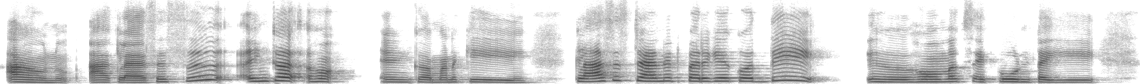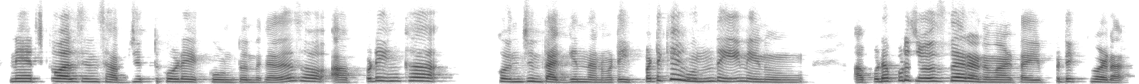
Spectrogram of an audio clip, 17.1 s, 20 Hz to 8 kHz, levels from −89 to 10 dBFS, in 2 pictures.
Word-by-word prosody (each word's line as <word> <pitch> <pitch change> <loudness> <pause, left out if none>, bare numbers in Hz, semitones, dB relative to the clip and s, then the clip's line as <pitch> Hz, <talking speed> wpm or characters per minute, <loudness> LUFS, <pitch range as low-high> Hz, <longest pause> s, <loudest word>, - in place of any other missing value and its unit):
అవును. 200 -4 -1 0.3
ఆ - - +3
క్లాస్సెస్సు 245 - 0 0.5
ఇంకా 335 +3 +5 0.2
అహా! 265 0 +1 0.5
ఇంకా 225 0 -5
మనకి 225 +1 -4 0.7
క్లాస్సెస్ 295 +7 +5
స్టాండర్డ్ 315 -2 +5
పెరిగే 300 0 +3
కొద్ది 295 +5 +1 0.7
ఆహ్, 230 -2 -1
హోమ్ 240 0 +1
వర్క్స్ 265 0 -3
ఎక్కువుంటాయి. 230 -4 0 0.6
నేర్చుకోవాల్సిన 270 -1 +3
సబ్జెక్ట్ 250 +5 -5
కూడా 255 -1 +2
ఎక్కువుంటుంది 220 -2 -5
కదా! 205 +4 0
సో, 295 - +2 0.2
అప్పుడింకా 320 +9 -1 0.6
కొంచెం 265 +2 -1
తగ్గిందన్నమాట. 220 -1 -2
ఇప్పటికి 280 - +1
ఉంది 295 +1 -1 0.2
నేను 235 -3 -3 0.6
అప్పుడప్పుడు 300 - +1
చూస్తానన్నమాట. 285 -9 +4 0.2
ఇప్పటికి 265 +6 -7
కూడా. 220 -5 +3
255 Hz, 110 wpm, -23 LUFS, 220-295 Hz, 0.7 s, ఇంకా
